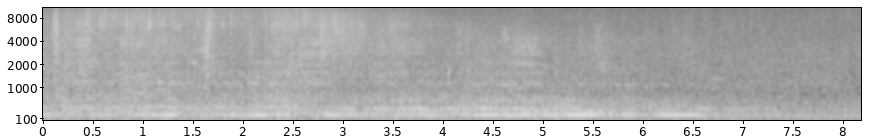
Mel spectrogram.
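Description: Twin Mercury 300 R outboard motors running at speed, a steady drone over the hiss of hull spray and wind on the microphone. The drone swells as the boat passes and fades away after about six and a half seconds as it runs off.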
